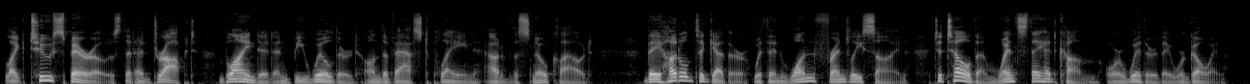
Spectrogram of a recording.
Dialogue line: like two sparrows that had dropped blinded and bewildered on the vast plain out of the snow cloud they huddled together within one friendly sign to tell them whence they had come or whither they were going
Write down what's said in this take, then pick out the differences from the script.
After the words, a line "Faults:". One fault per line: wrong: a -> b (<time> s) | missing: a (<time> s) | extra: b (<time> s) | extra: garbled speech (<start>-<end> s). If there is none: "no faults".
like two sparrows that had dropped blinded and bewildered on the vast plain out of the snow cloud they huddled together within one friendly sign to tell them whence they had come or whither they were going
Faults:
no faults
